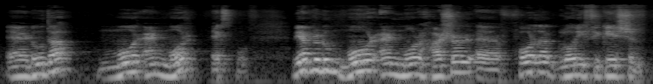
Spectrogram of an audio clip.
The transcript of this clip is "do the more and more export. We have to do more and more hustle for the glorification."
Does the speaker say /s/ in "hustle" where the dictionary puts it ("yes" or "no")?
no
